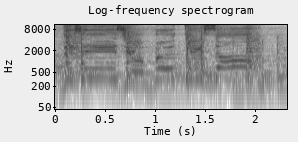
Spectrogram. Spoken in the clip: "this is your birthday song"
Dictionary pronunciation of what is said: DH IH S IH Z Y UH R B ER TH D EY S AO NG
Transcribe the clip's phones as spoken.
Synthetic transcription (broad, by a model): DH IH S IH Z Y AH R B ER TH D EY S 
